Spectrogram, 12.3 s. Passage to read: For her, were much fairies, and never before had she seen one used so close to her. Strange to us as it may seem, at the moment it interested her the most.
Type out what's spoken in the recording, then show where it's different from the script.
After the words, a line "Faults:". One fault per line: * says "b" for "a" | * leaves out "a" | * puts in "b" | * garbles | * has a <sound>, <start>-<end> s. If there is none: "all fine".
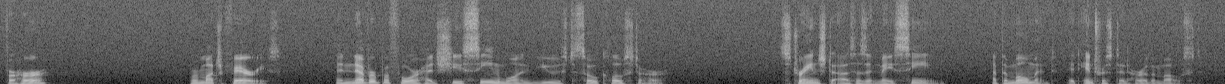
For her, were much fairies, and never before had she seen one used so close to her. Strange to us as it may seem, at the moment it interested her the most.
Faults:
all fine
